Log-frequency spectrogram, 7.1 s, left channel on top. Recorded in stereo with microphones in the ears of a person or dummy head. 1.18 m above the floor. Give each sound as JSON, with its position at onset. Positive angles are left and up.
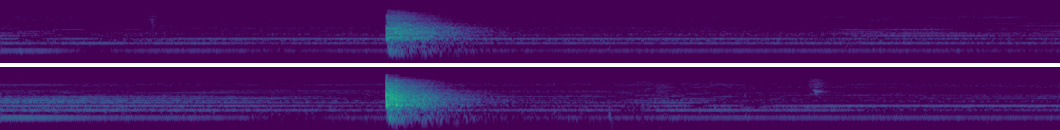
{"t": 2.6, "sound": "a gunshot", "side_deg": -40, "distance_m": 0.5}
